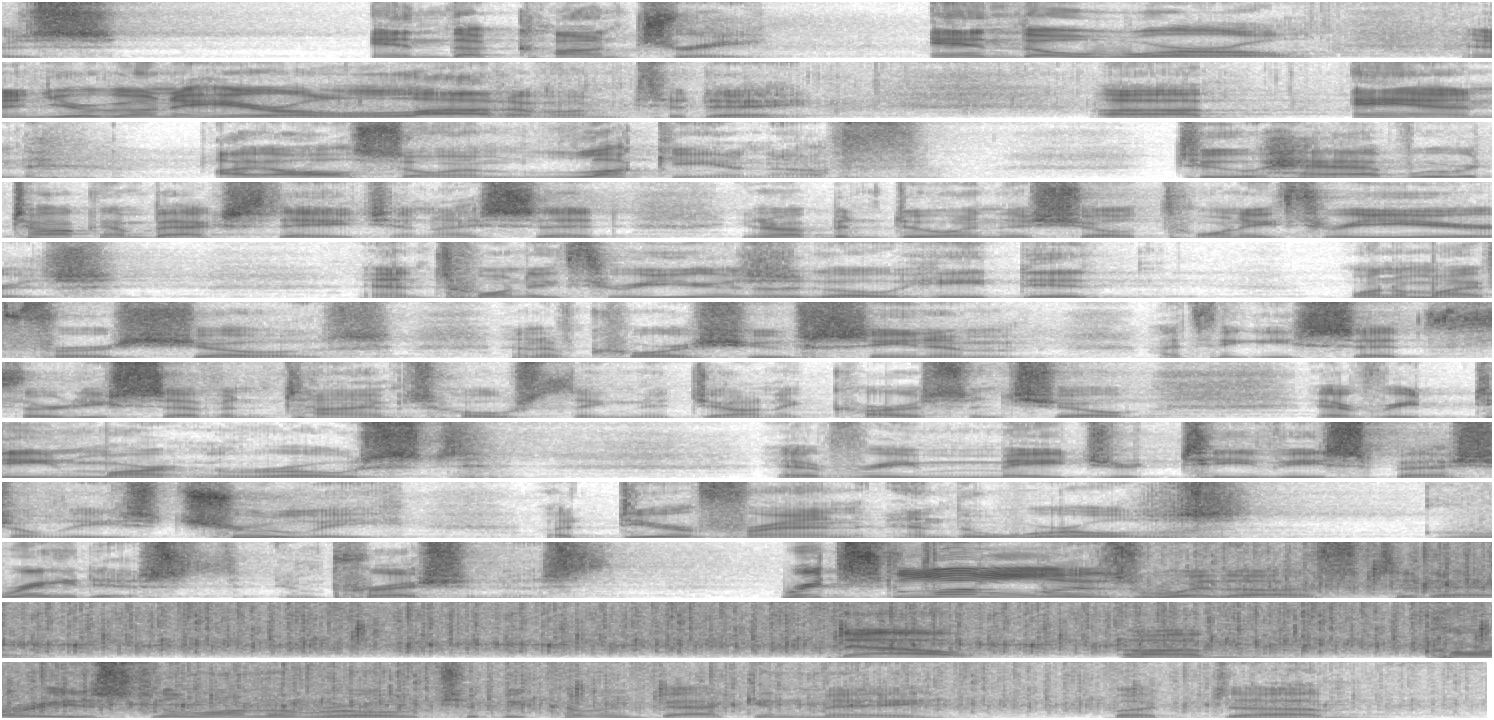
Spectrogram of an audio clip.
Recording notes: Live at the South Point Casino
